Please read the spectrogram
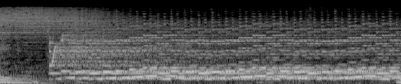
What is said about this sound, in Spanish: saben ustedes cuando vamos a hablar del tiempo, pues, pues suena algo así.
